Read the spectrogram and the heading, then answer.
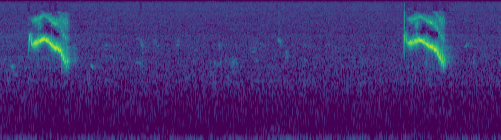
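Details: Two high, thin, squeaky notes from a Western yellow wagtail, each slurring smoothly downward, spaced nearly three seconds apart, with near silence between them.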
